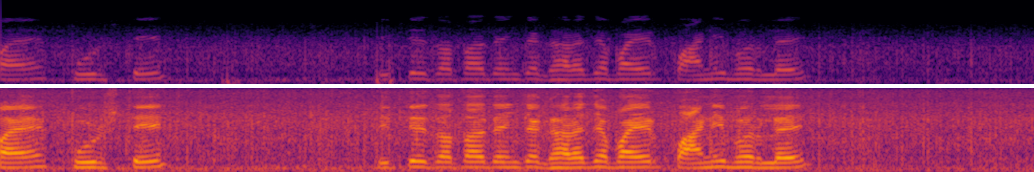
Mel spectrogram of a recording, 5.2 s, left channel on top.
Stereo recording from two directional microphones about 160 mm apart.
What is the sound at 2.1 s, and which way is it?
Speech, 45° right (ahead or behind).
